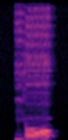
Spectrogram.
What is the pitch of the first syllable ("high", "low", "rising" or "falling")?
rising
